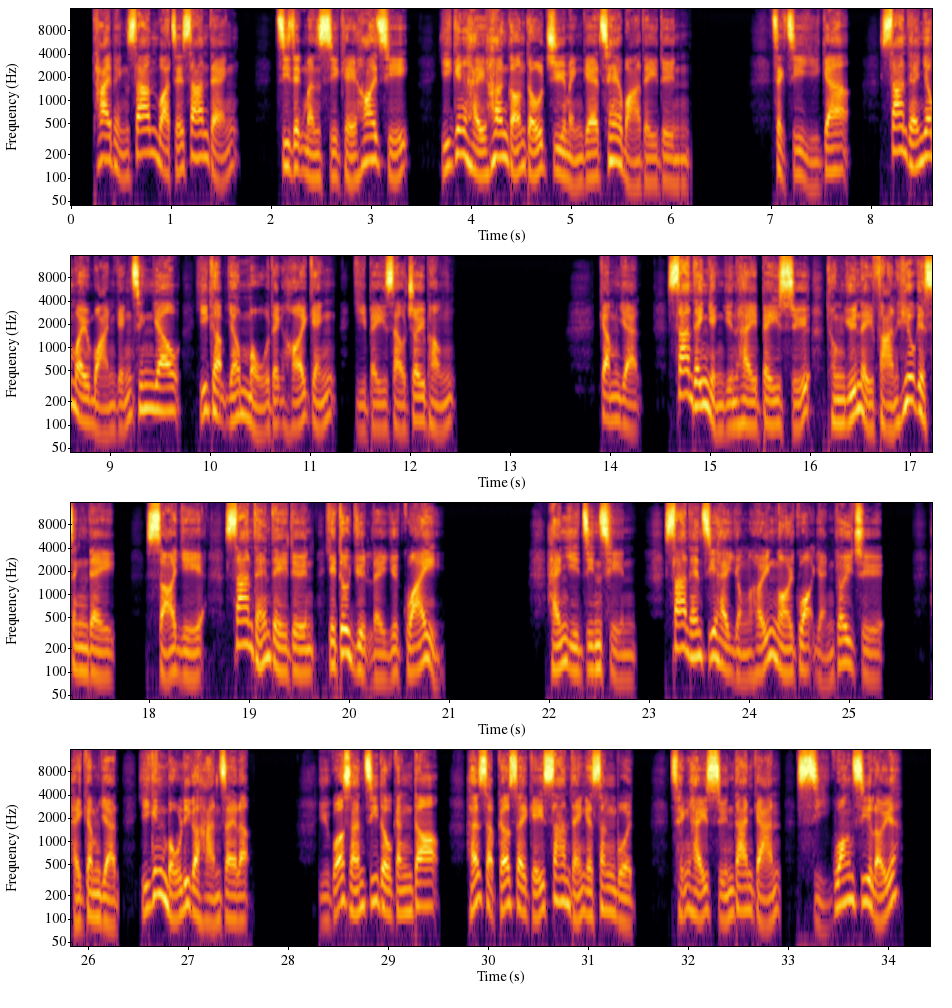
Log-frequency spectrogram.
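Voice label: Cantonese male corporate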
